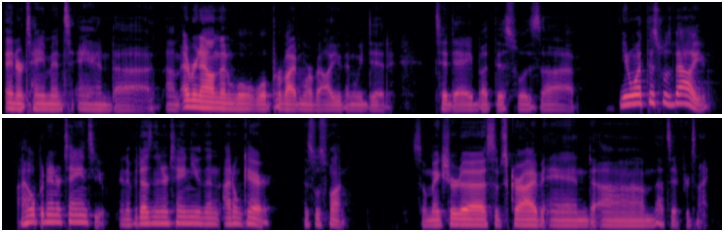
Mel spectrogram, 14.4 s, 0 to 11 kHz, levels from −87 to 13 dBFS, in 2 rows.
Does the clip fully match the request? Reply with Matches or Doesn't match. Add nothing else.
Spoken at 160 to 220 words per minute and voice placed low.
Doesn't match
